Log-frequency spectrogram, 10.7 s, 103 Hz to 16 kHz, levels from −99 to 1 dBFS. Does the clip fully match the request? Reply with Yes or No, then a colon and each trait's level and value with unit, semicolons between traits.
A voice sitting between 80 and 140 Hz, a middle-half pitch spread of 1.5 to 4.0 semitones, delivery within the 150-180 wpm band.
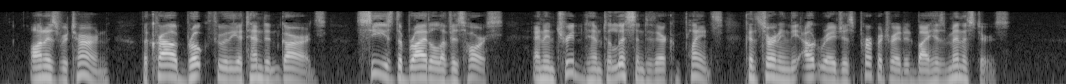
Yes: low, 135 Hz; average, 3.5 semitones; average, 175 wpm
